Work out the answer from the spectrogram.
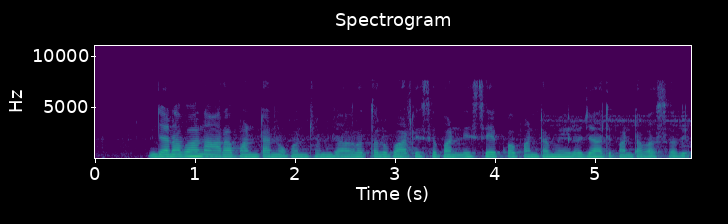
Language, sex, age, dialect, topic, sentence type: Telugu, female, 25-30, Telangana, agriculture, statement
